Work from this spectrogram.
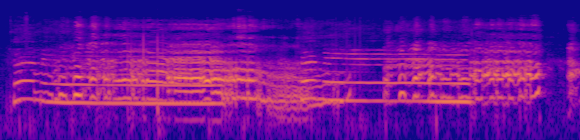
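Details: Lhasa Apso dog singing indoors: long, sustained, wavering howls held steady for several seconds, with slight rises and falls in pitch and a brief dip midway, no other clear sounds.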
